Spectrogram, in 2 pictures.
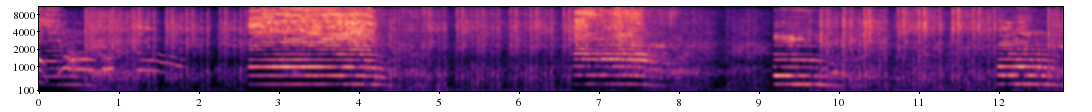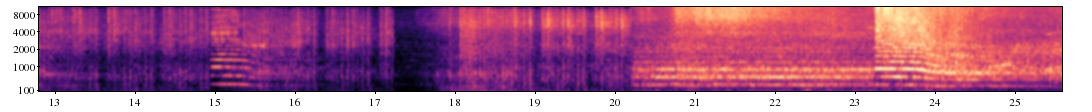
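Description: Sanghamitra Express train running past with its horn sounding in repeated long blasts over steady rumble and clatter of the wheels, growing louder and more intense near the end.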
